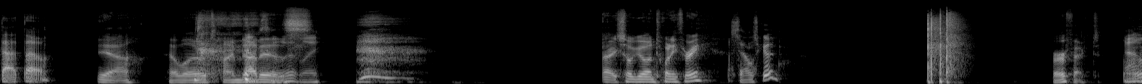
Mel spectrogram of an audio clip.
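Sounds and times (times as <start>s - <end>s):
speech: 0.0s - 4.0s, 6.0s - 7.9s, 10.5s - 11.4s
laughter: 1.0s - 4.1s
hand clap: 9.3s - 9.8s.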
